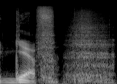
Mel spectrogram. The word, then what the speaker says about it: GIF: say I just said Jeff and there's a lot of people say gif because it's graphics interchange format not Jurassic giraffe interchange format and it says like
